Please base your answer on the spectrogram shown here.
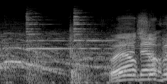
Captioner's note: bell rings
